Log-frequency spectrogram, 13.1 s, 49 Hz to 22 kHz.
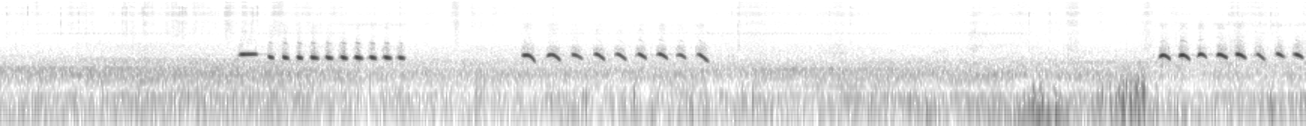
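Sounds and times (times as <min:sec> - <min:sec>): whistled notes: 0:02.4 - 0:04.1, 0:05.2 - 0:07.2, 0:11.6 - 0:13.0.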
